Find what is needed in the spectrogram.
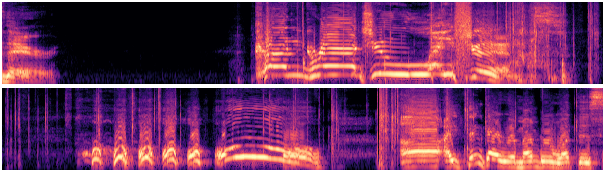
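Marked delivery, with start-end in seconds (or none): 2.5-5.6 high, slow, stretched-out cheer; mock announcer congratulations. Host hamming up a win for viewers, high and slow. Mock celebration over a card. 6.8-9.4 high, falling laugh; high giggle. Real, not acted. Streamer laughing at his own bit, high giggle. Laughs after mock congratulation.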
